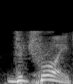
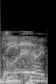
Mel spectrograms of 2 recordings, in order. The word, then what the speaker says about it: Detroit: You pronounce it Detroit. Yeah, it's not Detroit.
